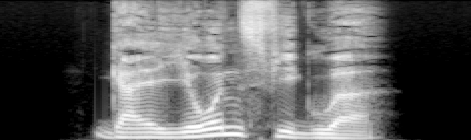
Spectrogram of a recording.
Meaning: figurehead
- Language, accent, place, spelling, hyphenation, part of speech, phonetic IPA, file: German, Germany, Berlin, Galionsfigur, Ga‧li‧ons‧fi‧gur, noun, [ɡaˈli̯oːnsfiˌɡuːɐ̯], De-Galionsfigur.ogg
